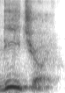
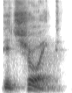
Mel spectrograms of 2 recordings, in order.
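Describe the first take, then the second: First: DETROIT as DEE-TROIT; both syllables hit. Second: DETROIT as di-TROIT, weak first syllable; second-syllable stress. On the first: Diction teacher repeating the error to avoid, both syllables hit. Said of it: "you're hitting both syllables". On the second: Diction teacher repeating the correct form, second syllable stressed. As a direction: land only on the TROIT of Detroit. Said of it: "not Detroit". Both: Shown as a demonstration.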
